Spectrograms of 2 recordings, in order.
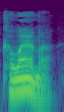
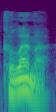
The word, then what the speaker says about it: kalama: as certain other yams, is called kalama, though it is sometimes pronounced as if it were spelt kalema, the k also being often hardly sounded.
